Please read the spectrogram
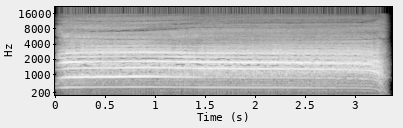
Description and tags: Mono recording of me angrily screaming.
